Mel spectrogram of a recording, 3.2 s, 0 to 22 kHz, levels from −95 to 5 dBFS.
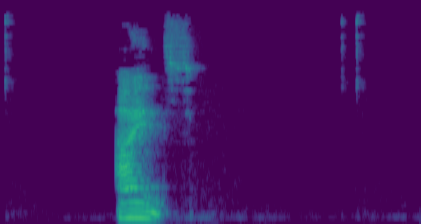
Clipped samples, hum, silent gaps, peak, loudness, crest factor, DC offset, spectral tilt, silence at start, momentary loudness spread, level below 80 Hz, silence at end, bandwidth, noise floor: under 0.1%; none; none; -12 dBFS; -31 LUFS; 24 dB; under 0.1%; -4 dB/octave; 0.05 s; 25 LU; -76 dBFS; 0.45 s; 16.5 kHz; -88 dBFS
